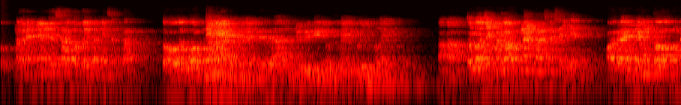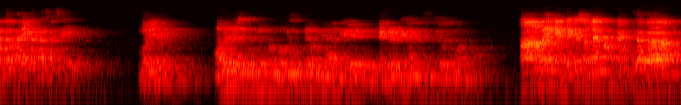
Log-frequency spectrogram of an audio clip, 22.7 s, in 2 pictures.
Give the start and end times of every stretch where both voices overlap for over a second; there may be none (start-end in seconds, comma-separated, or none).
none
